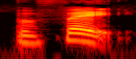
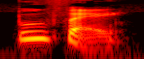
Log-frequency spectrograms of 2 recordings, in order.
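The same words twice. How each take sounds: First: It is said with an American pronunciation. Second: It is said with a British pronunciation. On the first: "吃到饱自助餐的美式发音" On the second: "英式的话呢就会变成"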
